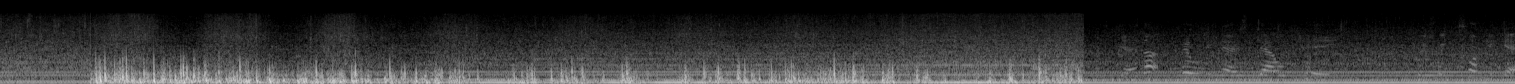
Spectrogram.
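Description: Outboard motor running steadily, pushing an inflatable boat along. From about a second in, heavy wind buffeting on the microphone covers it, then cuts off suddenly near the end, leaving the steady engine note.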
